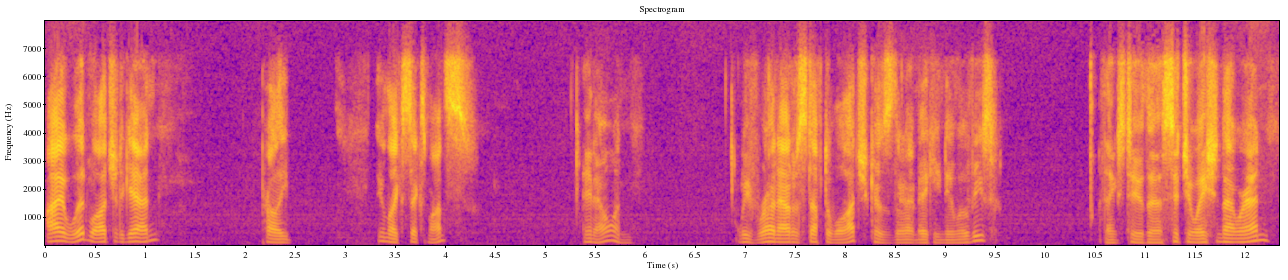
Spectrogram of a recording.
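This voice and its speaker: A man's voice: medium pitch, moderate pace, long pauses, sharp tone, no echo, rough recording. A man hosting a casual movie review chat, joking and irreverent in the way he talks. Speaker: host of a movie review show.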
